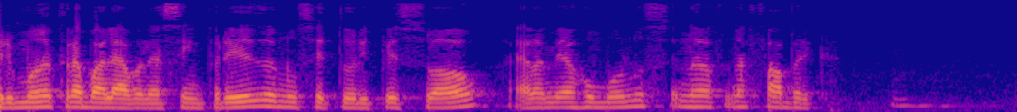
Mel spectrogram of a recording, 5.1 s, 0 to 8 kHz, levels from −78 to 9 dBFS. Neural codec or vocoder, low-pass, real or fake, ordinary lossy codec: none; 7.2 kHz; real; none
